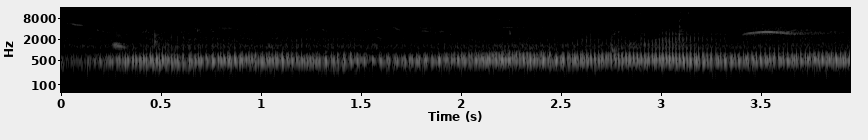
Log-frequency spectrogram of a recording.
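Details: Spawning common toads and mixed frogs pressing together in a pond with visible spawn clumps and strings: an unbroken, loud, buzzing chorus of low trills, with a brief high whistled note near the end.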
